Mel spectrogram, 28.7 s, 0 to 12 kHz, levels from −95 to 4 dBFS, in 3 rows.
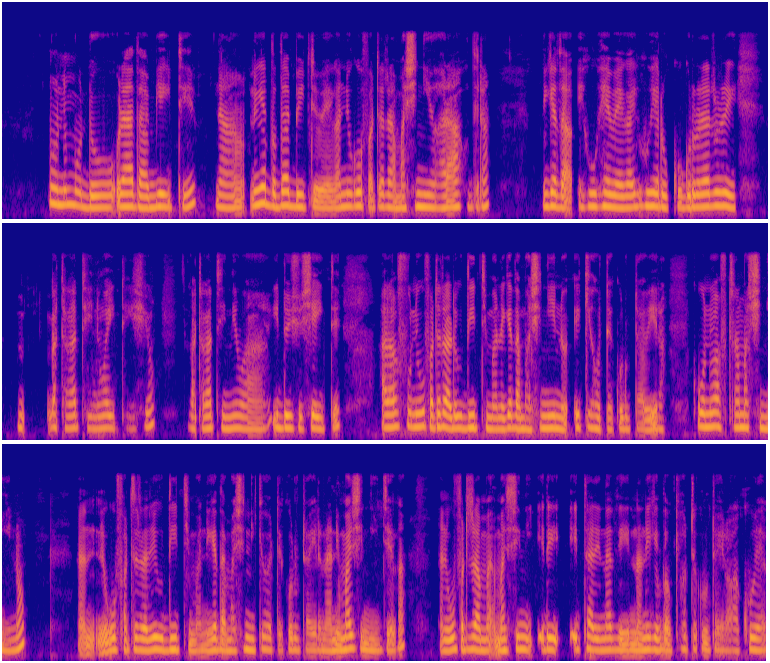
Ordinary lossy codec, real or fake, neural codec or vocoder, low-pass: none; real; none; 7.2 kHz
